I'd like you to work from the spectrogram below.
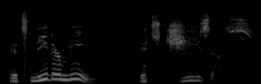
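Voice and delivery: ordinary talk, nothing marked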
